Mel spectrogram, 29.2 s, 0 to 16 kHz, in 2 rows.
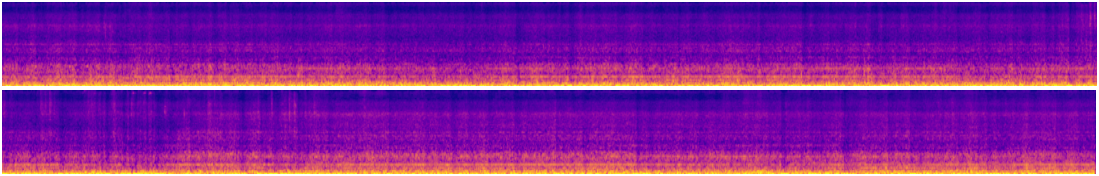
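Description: Scania K340 coach under way, heard from inside the cabin: a steady low rumble of diesel engine and road noise with a constant whine running through it.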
